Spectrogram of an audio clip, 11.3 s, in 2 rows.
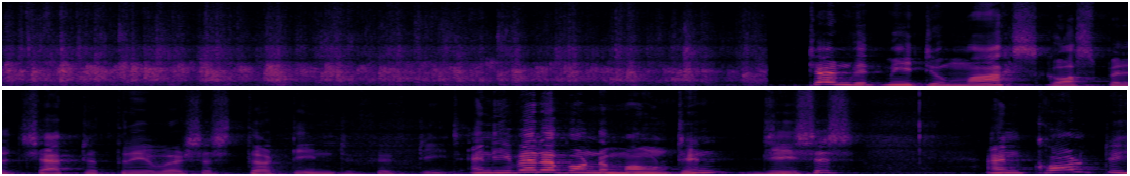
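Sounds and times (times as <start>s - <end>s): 
audience clapping: 0.0s - 3.8s
speech: 4.0s - 11.2s.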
